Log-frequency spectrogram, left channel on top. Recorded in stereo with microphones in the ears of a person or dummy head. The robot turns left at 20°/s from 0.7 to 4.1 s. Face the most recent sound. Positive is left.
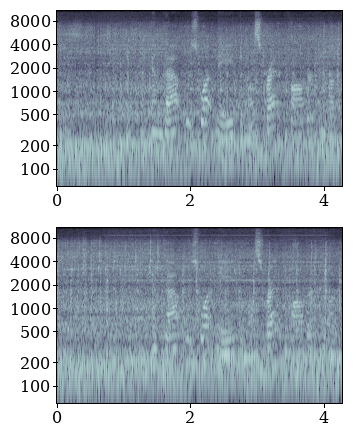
turn(degrees=60)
